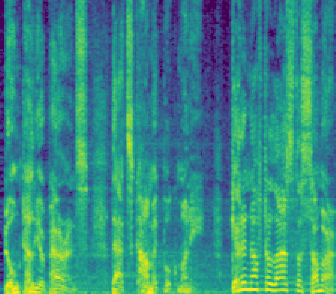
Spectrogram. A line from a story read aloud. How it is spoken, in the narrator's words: His grandfather whispering in his ear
